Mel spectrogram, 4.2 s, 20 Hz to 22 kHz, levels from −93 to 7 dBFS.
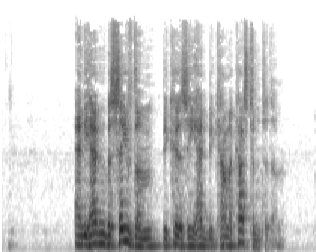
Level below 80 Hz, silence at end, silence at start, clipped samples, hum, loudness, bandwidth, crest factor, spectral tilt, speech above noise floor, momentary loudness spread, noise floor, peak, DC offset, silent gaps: -52 dBFS; 0.45 s; 1 s; under 0.1%; none; -18 LUFS; 16 kHz; 18 dB; -5 dB/octave; 49 dB; 10 LU; -66 dBFS; -2 dBFS; under 0.1%; none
